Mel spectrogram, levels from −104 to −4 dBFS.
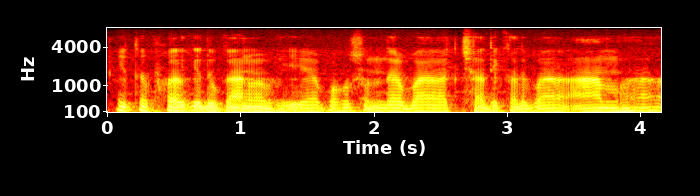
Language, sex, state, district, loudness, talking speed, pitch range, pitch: Hindi, male, Uttar Pradesh, Varanasi, -19 LUFS, 230 wpm, 105-115 Hz, 110 Hz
